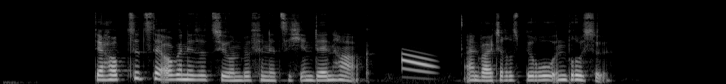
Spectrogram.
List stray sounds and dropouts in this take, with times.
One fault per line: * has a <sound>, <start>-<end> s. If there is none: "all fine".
* has a chirp, 4.0-4.4 s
